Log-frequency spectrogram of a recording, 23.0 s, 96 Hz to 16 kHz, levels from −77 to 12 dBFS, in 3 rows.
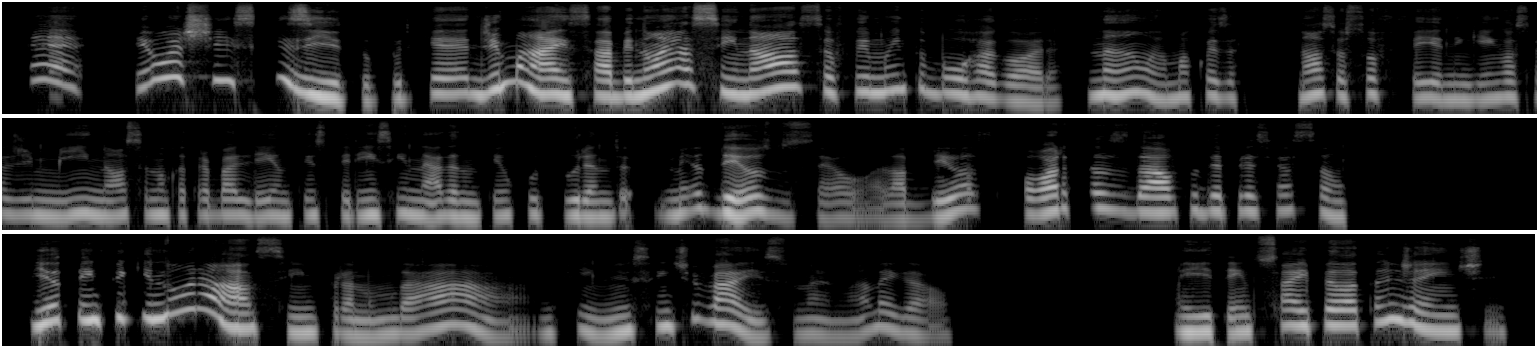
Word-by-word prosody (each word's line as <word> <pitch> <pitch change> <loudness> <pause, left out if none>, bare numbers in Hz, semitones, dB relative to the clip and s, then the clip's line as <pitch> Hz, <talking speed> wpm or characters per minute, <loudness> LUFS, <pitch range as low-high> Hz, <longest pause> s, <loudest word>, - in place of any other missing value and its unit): É, 425 -7 -2 0.3
eu 350 +8 -3
achei - - 0
esquisito, 235 - +3
porque 195 +5 -8
é 245 0 0
demais, 245 - +6
sabe? 220 -1 +3
Não 255 +6 +8
é 360 +4 +5
assim: 310 -9 +1
"Nossa, 295 +5 +5
eu - - -1
fui 265 +3 -4
muito 290 +3 0
burra 245 -4 -2
agora", 175 -5 -5
não 235 +2 +1
é - - -5
uma 210 +2 -6
coisa, 215 -2 -8 0.3
"Nossa, 230 +1 -3
eu - - -7
sou 245 +4 -7
feia 205 -3 -7
ninguém 190 +1 -7
gosta 210 -1 -8
de 195 0 -9
mim, 190 +2 -3
nossa 195 +1 -6
eu 195 - -7
nunca 195 0 -6
trabalhei, 190 -1 -8
não 180 - -7
tenho 195 +1 -11
experiência 195 +2 -7
em - - -3
nada, 185 -1 -3
não 175 -1 -4
tenho 190 +2 -11
cultura, 190 -2 -6
não 180 - -6
tenho", 185 - -15
meu 205 +6 -6
Deus 215 -1 +4
do 185 - -14
céu 170 0 -17
ela 160 - -11
abriu 180 +7 -2
as 250 0 -8 0.2
portas 235 +4 0
da 220 0 +3
autodepreciação. 230 0 -2 1.1
E 245 - +4
eu 300 - +6
tento 320 +2 +4
ignorar, 350 - +4
assim, 185 -4 -3
pra 170 -2 -9
não 155 +2 -6
dar 190 - -4
enfim 175 +2 -10
não 170 +3 -2
incentivar 240 - -1
isso, 155 0 -10
né, 165 -1 -12
não 155 +2 -15
é - - -12
legal. 180 - -10 1.1
E 185 0 +3
tento 185 +1 -4
sair 250 -1 0
pela 250 0 +3
tangente. 220 - 0
215 Hz, 195 wpm, -23 LUFS, 190-250 Hz, 1.1 s, Não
